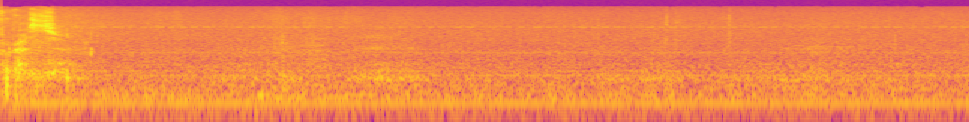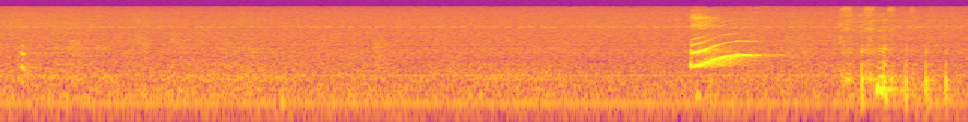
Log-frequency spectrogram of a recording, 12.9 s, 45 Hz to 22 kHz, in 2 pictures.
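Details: Bailey, a two-week-old female Border Collie puppy born April 18th 2014, indoors: after a long near-silent stretch comes one short, high, rising squeal with bright overtones, then a brief lower squeak near the end.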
